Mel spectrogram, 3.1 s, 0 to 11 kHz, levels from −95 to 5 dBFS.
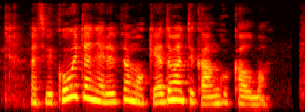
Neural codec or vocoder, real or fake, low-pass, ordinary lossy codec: none; real; 9.9 kHz; AAC, 64 kbps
